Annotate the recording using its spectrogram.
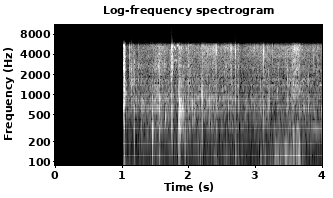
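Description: Silence for about the first second, then outdoor rustling with a few sharp knocks, the sound of a person moving about close to the camera's microphone.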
